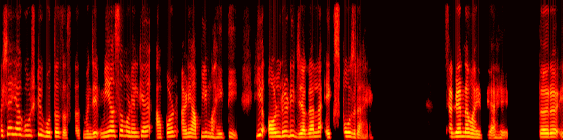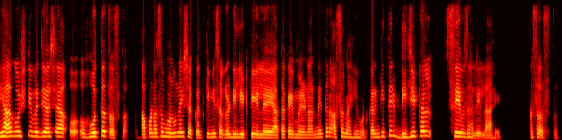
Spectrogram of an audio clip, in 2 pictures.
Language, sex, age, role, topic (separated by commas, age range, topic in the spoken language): Marathi, female, 40-44, guest, अल्गोरिदम लोकांना नेमकं काय पाहायला भाग पाडतात?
